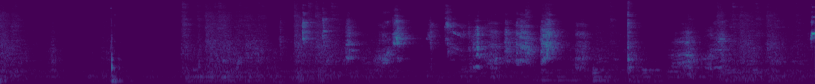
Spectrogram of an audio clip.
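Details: Hand-reared Moluccan (salmon-crested) cockatoo chicks, under a month old, being spoon-fed porridge, give harsh, hissing rasps in quick uneven bursts, with a clink of feeding utensils and a woman's soft voice.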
